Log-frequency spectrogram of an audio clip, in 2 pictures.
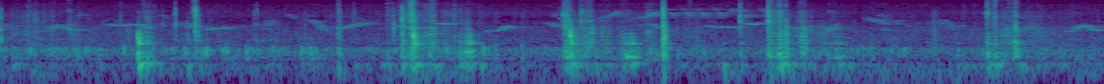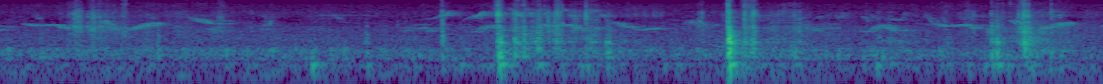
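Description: Small birds chirping and twittering over and over, with a few sharp knocks now and then and a faint steady hum underneath.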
